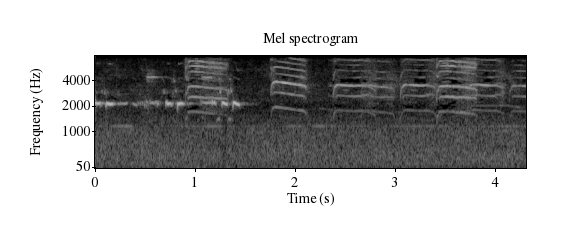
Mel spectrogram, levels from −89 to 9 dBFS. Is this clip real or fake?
real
